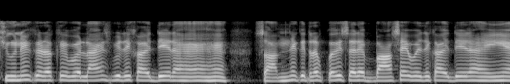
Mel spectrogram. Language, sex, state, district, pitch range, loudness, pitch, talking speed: Hindi, male, Jharkhand, Garhwa, 180-195 Hz, -13 LUFS, 190 Hz, 200 wpm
